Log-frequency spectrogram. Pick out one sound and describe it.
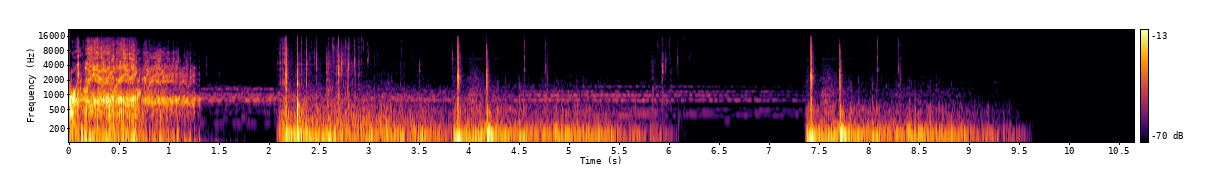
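Game menu clicks sound as items are moved.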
